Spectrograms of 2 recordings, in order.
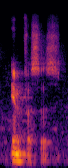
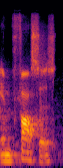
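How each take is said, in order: First: The stress falls on the first syllable. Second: The stress falls on a later syllable. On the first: The speaker calls it right. "the emphasis is on the first syllable" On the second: The speaker calls it wrong. "It's not emphasis"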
